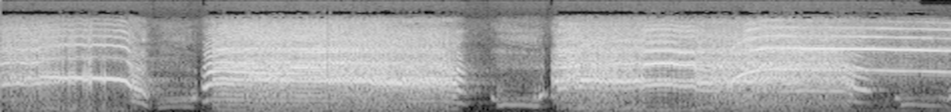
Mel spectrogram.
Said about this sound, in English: A scream at the right time may save your life.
